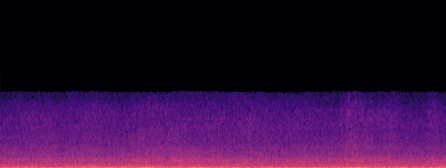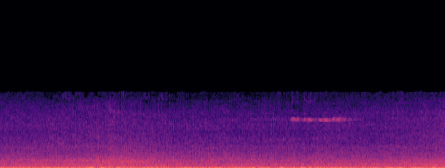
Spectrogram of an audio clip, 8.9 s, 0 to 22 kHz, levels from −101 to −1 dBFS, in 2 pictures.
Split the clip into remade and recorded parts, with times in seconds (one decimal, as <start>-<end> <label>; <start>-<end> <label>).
0.0-4.9 recorded; 4.9-7.6 remade; 7.6-8.9 recorded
